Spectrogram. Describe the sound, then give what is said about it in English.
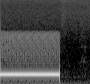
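A steady telephone dialling tone, heard before a phone call is made, hums alone for just under a second, then cuts off abruptly into silence. “All right, we're going to have to call the Oracle for the third...”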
